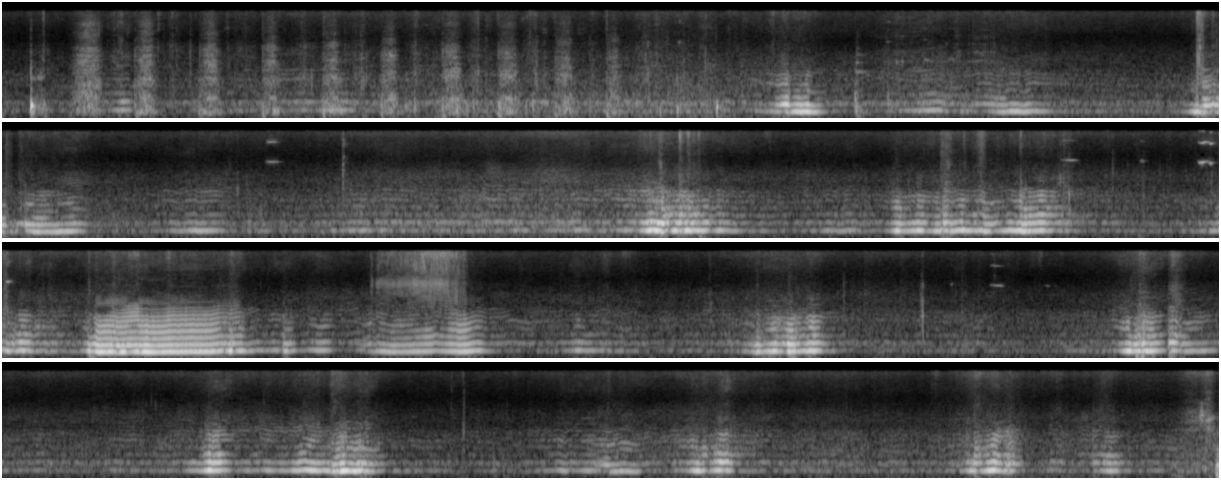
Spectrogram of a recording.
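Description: Honeybees from a captured swarm buzz and drone close by, a dense layered hum with individual bees whining past, mixed with intermittent wooden rubbing and scraping from hive handling.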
